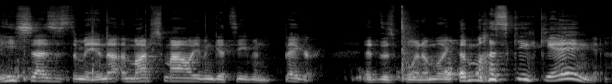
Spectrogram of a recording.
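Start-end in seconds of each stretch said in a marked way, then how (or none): 4.6-6.0 high, loud, drawn-out mock awe; incredulous exclamation. Storyteller repeating the man's boast back to him, incredulous. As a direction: exclaim it slowly in retold disbelief. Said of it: "I say this out loud to him".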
